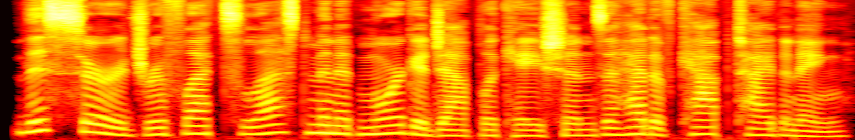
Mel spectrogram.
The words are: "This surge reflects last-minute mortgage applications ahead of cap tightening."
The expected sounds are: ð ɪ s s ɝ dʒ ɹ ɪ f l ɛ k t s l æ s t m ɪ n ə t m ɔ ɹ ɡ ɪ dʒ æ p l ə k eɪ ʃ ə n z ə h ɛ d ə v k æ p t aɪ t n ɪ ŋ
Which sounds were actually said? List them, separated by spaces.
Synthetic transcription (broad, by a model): ð ɪ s s ɝ dʒ ɹ ɪ f l ɛ k t s l æ s t m ɪ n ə t m ɔ ɹ ɡ ɪ dʒ æ p l ə k eɪ ʃ ə n z ə h ɛ d ə v k æ p t aɪ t n ɪ ŋ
